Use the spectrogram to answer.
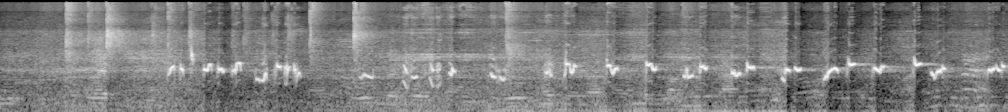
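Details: Wild sooty-headed bulbul, excited by surrounding noise, repeating short, bubbly, upslurred whistles in a lively series of about two to three per second, with occasional harsh clicks and low background rumble.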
